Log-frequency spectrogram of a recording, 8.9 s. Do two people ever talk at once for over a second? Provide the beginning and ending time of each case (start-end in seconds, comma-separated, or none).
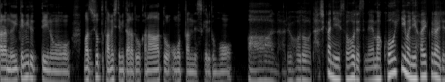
none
